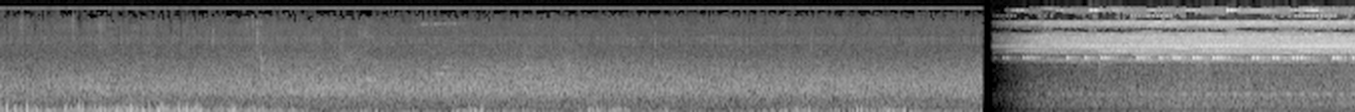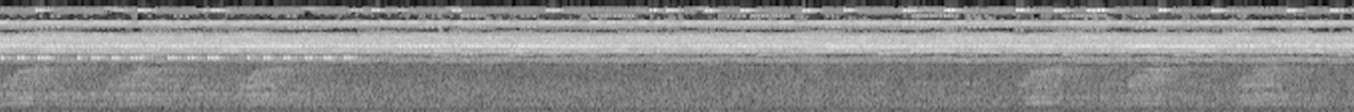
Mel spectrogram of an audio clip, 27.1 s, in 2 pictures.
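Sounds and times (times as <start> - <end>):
insect pulsed chirping: 10.0 - 27.0
insects buzzing trills: 10.0 - 27.0.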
